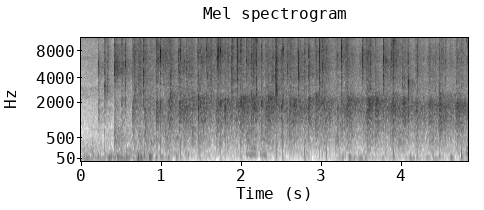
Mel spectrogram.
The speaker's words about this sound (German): Vielen herzlichen Dank. Und ich glaube, die hatten Applaus verdient.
